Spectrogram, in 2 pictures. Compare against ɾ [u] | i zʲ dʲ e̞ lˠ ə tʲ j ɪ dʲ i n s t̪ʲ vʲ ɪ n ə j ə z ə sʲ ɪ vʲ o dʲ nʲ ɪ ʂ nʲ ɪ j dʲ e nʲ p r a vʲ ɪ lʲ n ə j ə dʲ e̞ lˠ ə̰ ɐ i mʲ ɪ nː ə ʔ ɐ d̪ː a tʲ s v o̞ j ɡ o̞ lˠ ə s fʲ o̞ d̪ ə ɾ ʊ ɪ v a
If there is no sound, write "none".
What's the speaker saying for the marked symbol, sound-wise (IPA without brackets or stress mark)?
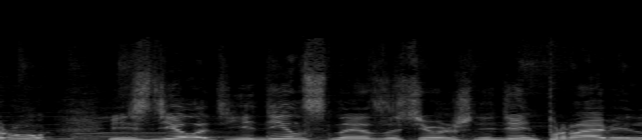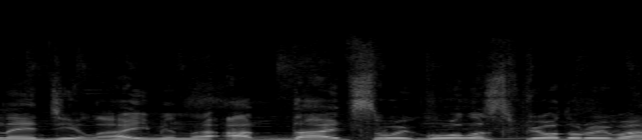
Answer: u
